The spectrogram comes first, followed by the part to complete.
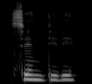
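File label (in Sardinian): "sentit", female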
